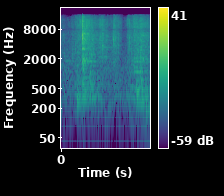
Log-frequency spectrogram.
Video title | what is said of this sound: Will Lobster Air Fry. November Florida Keys Spiny Lobster Catch and Cook. | you can just hear how crispy that is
